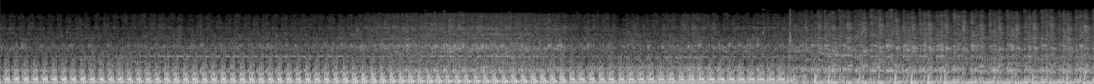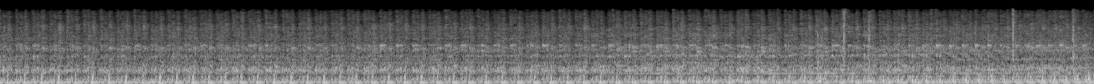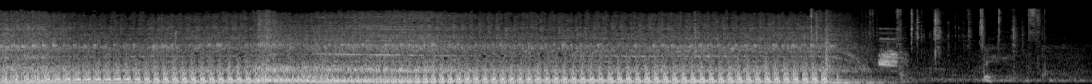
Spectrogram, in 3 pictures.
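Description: Stage-1 Buick 455 V8 with a Holley 850 double-pumper carburettor, running at a steady fast idle, heard from inside the car. The pitch shifts briefly about three-quarters of the way through, and the engine is revved near the end.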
